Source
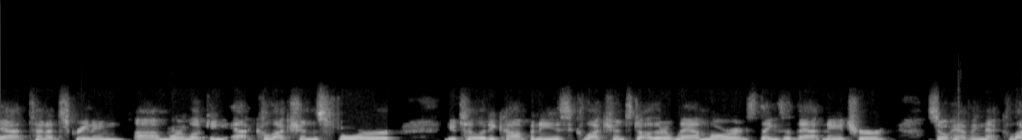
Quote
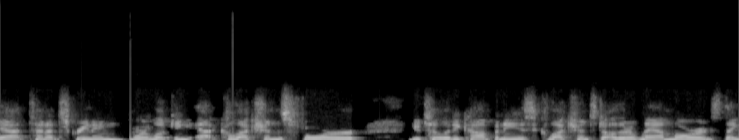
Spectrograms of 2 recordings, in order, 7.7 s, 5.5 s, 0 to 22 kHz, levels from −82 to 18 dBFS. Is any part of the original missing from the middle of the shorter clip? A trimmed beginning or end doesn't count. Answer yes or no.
yes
